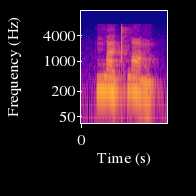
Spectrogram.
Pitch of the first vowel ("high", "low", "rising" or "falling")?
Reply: falling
